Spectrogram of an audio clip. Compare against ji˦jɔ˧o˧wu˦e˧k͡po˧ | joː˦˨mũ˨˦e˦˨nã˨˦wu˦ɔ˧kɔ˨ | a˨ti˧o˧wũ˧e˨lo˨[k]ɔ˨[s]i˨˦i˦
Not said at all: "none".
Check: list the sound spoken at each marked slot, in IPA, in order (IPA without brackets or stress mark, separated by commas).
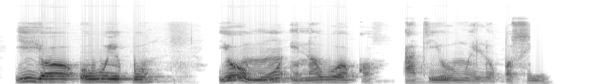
k͡p, s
